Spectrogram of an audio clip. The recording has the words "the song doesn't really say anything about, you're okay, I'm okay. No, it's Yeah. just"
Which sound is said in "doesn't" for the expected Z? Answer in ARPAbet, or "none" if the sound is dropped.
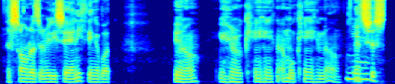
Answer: Z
